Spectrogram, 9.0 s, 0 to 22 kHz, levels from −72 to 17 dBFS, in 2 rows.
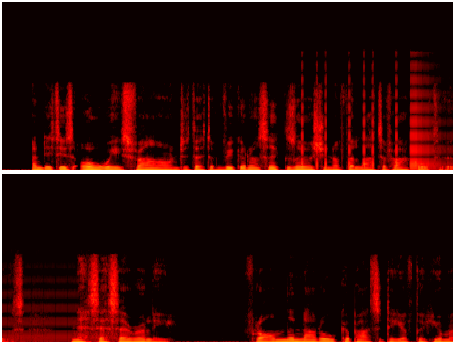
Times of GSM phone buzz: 4.09-5.64

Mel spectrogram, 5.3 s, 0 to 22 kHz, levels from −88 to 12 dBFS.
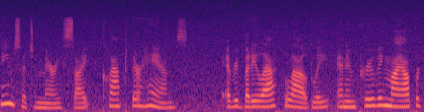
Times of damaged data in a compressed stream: none

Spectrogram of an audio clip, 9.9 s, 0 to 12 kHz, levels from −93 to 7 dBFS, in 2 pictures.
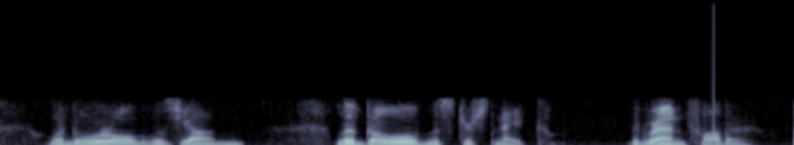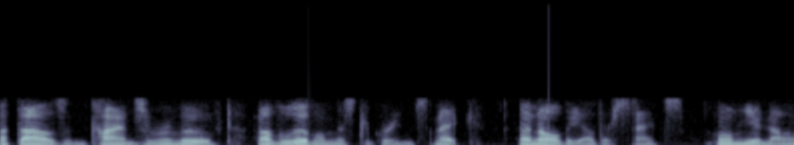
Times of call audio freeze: none

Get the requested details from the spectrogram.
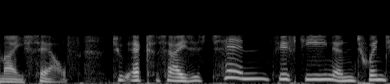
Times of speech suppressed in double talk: none

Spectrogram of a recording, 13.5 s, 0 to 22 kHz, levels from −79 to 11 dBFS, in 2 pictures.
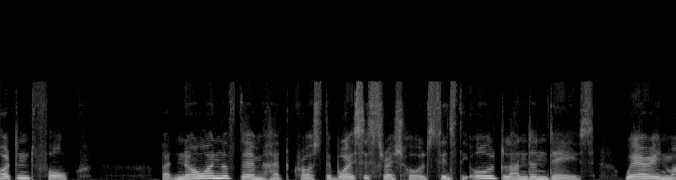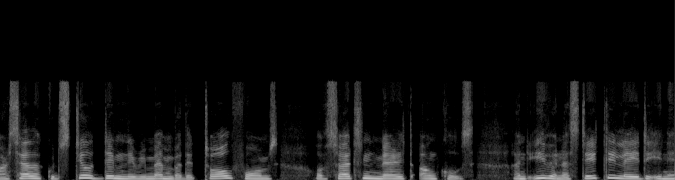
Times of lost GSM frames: none

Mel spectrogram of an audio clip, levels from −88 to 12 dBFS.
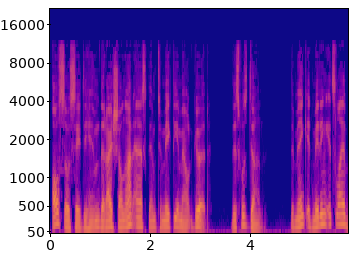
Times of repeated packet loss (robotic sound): none

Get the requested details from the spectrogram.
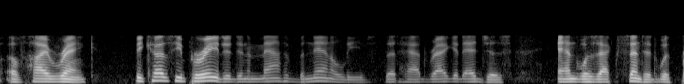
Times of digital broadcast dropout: none

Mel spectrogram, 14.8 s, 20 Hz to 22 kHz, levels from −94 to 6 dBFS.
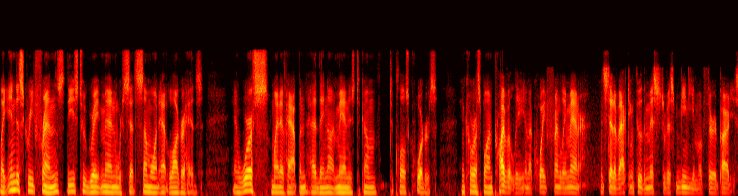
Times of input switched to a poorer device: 10.02-14.78

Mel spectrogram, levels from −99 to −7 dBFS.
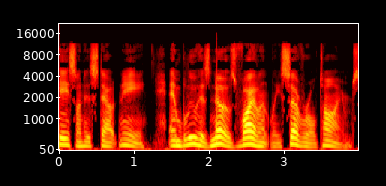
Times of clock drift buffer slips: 0.20-3.05

